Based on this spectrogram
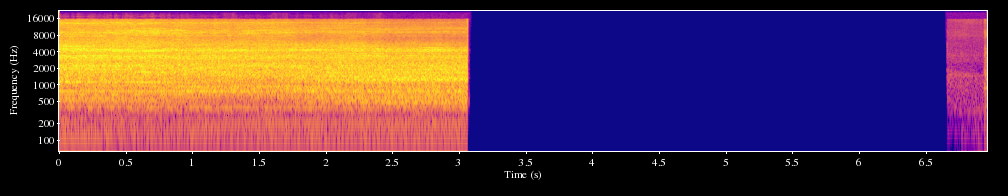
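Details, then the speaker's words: Hyundai Trajet after replacing power steering pump bearing: engine runs steady with no pump whine or bearing growl, the earlier noise gone; normal power steering pump operation. "Alhamdulillah teman-teman karena bunyi yang berisik di pompa booster ini sudah hilang"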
